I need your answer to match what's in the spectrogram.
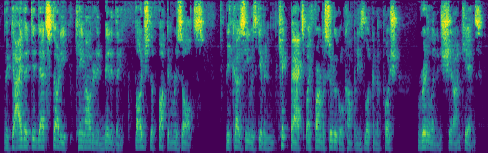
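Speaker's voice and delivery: ordinary talk, nothing marked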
